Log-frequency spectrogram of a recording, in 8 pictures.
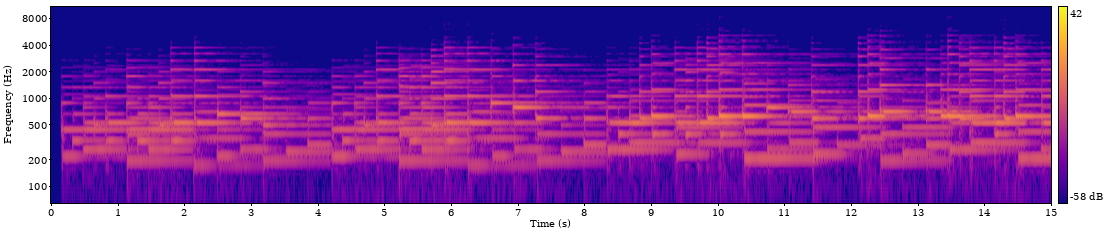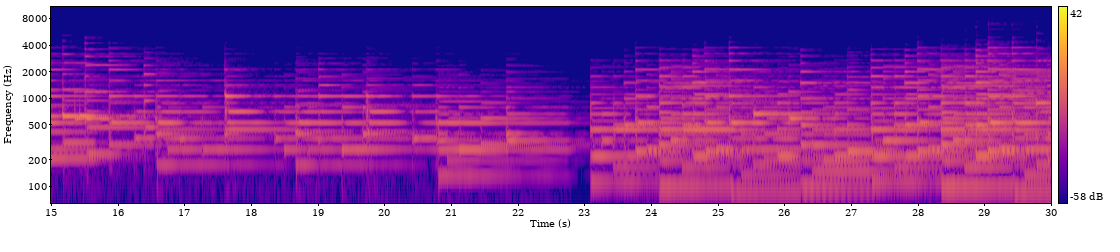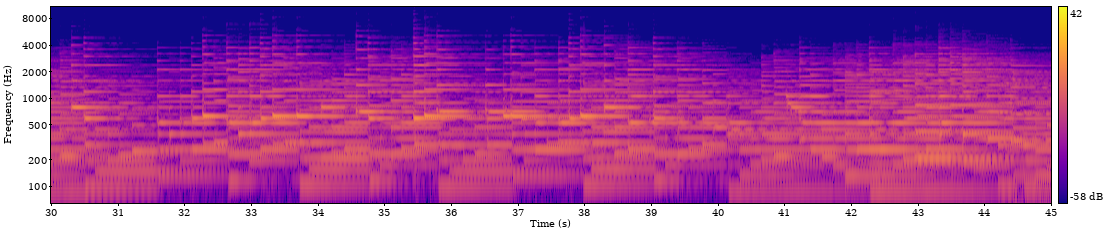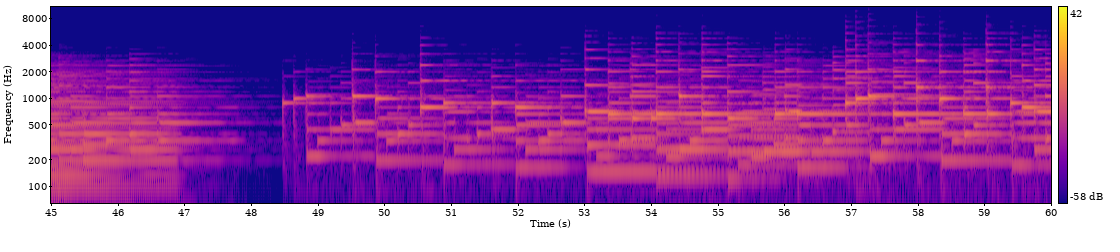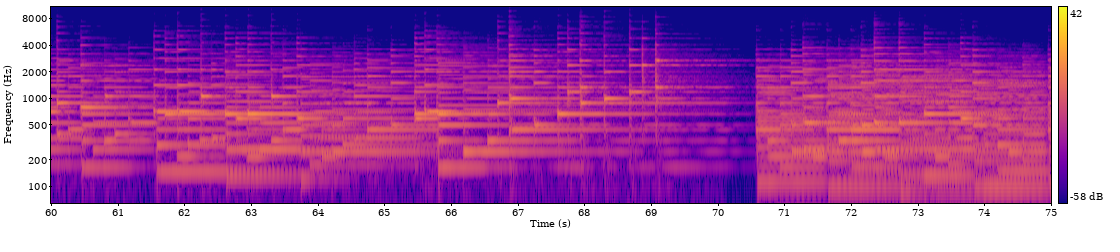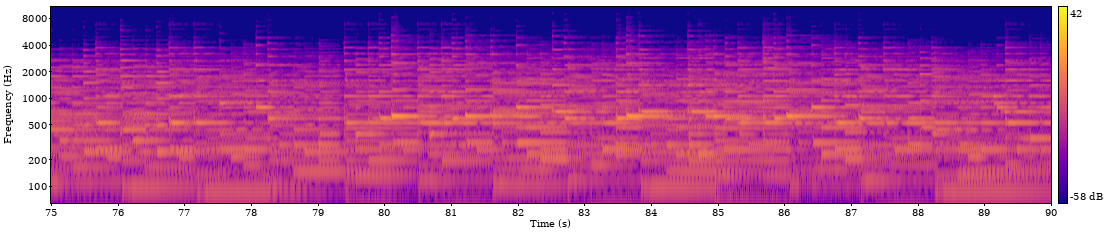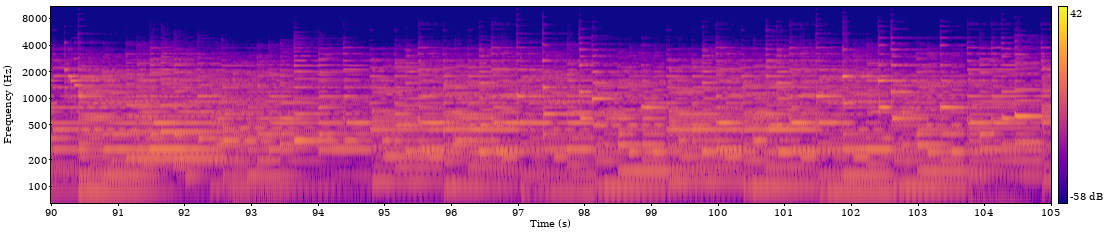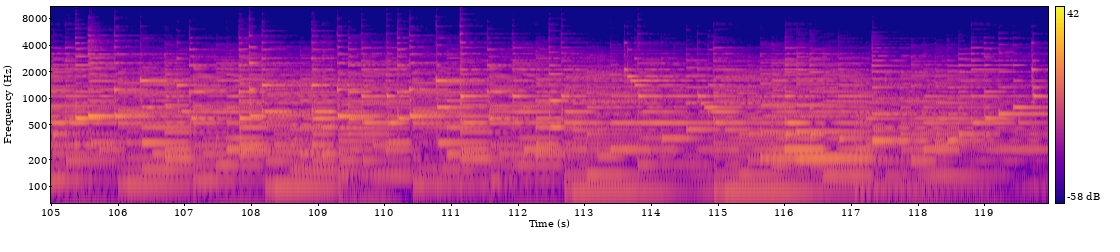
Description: New age romantic piano music.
